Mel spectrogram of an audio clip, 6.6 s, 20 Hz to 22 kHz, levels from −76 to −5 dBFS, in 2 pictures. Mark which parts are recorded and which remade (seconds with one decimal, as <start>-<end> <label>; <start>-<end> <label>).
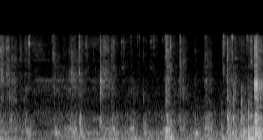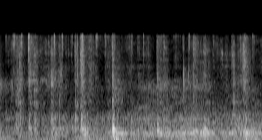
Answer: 0.0-0.6 recorded; 0.6-2.8 remade; 2.8-6.6 recorded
